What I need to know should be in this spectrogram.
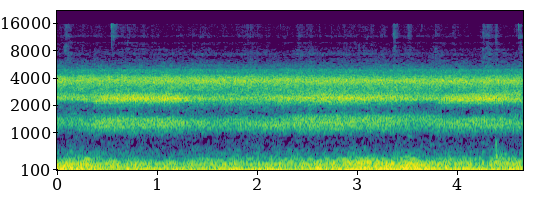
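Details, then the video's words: Many frogs calling in the rain, their sustained trilling chorus forming steady high bands with fast irregular pulsing, while strong rain rumble dominates the lower range. "Frogs in Rain 2 Hours of Frogs, Thousands of Frogs Singing"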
